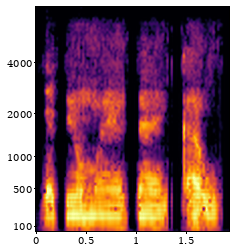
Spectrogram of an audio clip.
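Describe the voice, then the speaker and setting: A very low, gravelly man's voice with a husky edge, recounting his testimony haltingly and restarting his sentences. He is a preacher from Congo, speaking in a dry, dull, lo-fi recording. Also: big pitch swings, no room sound. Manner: slow, halting storytelling with many restarts. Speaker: preacher, guest. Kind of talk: testimony in a talk show interview.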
